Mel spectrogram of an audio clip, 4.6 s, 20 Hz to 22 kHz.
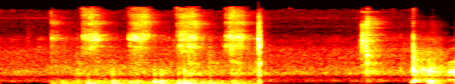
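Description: A torque wrench tightens the spark plug on a Ryobi S430 four-cycle lawn trimmer, giving a run of about five close rasping ratchet clicks, a pause, then two more short ratchet bursts.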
